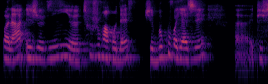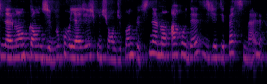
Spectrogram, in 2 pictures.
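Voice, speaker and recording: A woman's voice: medium pitch, brisk, a little mellow. A woman in her twenties telling her personal story as a podcast guest, hesitant, with many fillers and restarts. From France. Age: 20s. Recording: voice a bit distant from the mic.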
